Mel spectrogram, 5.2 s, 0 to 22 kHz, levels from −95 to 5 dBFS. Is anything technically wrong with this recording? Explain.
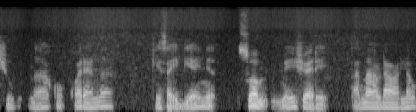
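Yes. Between 0.07 and 0.39 s, the speech is cut by the noise suppressor: it misjudged part of the speech as background and attenuated it along with the room noise, which sits about 22 dB below the speech. In total, around a tenth of a second of sound within that span is affected, pulled down by as much as about 13 dB at the deepest point. Those moments sound swallowed and faint.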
